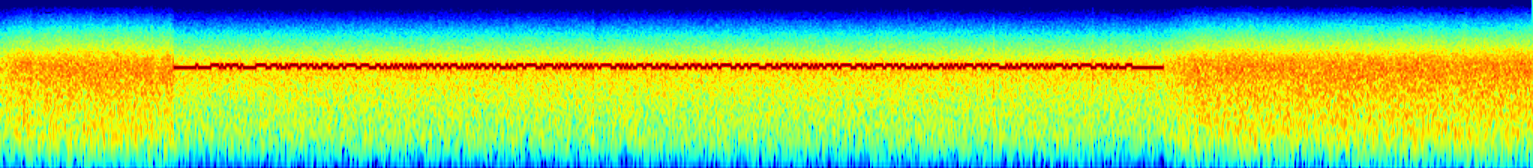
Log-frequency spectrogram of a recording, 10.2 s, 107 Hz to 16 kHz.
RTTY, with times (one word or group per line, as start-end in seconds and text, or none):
1.7-2.0 THE
2.1-2.8 AUTOPSY
2.9-3.8 INDICATED
3.9-5.2 STRANGULATION
5.3-5.5 AS
5.6-5.9 THE
6.0-6.5 CAUSE
6.6-6.8 OF
6.9-7.6 DEATH.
